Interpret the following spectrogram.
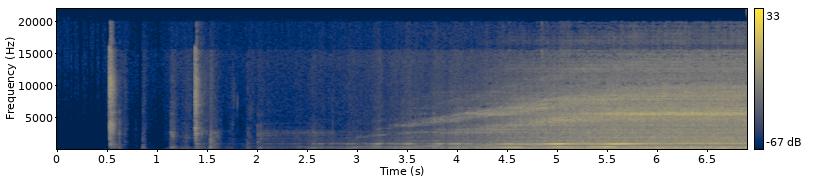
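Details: Goodman furnace with pressure switch fault, inducer motor run after reconnecting the pressure switch hose: a few clicks, then a rising whir settling into a steady, even hum; status light stays steady, inducer running normally.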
